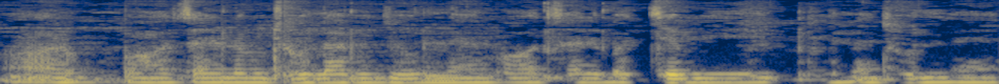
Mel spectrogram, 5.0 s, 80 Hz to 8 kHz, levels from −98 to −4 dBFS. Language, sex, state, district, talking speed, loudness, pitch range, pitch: Hindi, male, Bihar, Darbhanga, 215 wpm, -30 LUFS, 145-155 Hz, 150 Hz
